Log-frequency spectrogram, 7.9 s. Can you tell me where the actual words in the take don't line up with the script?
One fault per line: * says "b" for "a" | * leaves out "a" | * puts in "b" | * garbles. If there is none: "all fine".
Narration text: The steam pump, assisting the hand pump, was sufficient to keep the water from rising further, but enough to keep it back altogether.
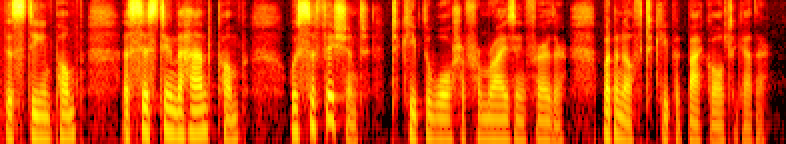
all fine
